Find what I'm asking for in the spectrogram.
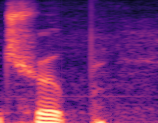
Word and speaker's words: Throop: These pieces of land are located on Underwood Road in Troop. So if you're driving on Interstate 81 and you see T-H-R-O-O-P, it's pronounced Troop for all you New Yorkers out there, right next to the Mid-Valley Middle and High School.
